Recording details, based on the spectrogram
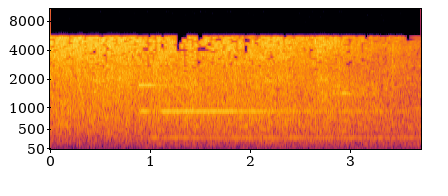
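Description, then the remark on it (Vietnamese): A crowd claps in a dense, steady wash of applause lasting several seconds, with a faint steady hum underneath and no voices. “Nếu quý vị thích thì hãy cho một tràng pháo tay lớn nào.”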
